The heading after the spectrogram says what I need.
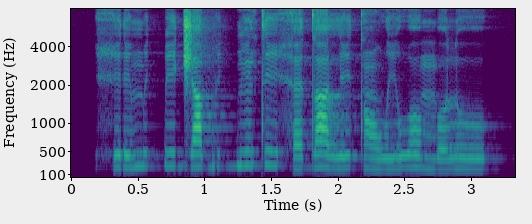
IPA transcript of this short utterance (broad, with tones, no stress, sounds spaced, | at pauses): h i˨ ɾ i˨˦ m i˧ k͡p i˦ d͡ʒ a˦ b i˦ ɡ͡b ĩ˦ t i˦˨ h ɛ˨˦ d a˦˨ l i˧ t ɔ̃˨ w i˨˦ w o˦˨ m o˨˦ l u˧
